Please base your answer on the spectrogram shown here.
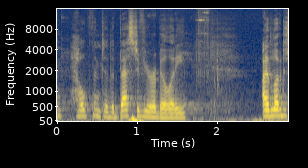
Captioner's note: metal clinking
